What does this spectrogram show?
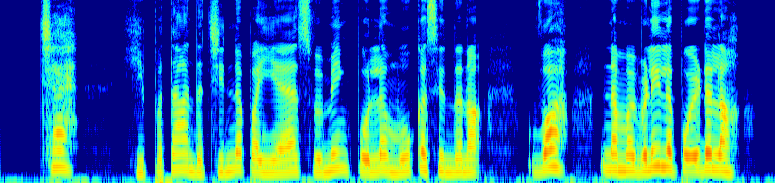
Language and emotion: Tamil, disgusted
